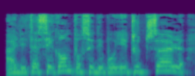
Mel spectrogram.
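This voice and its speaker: A man's voice: high voice, fairly even intonation, very fast, darkish tone, breathy edge, dry recording, studio quality. A reader voicing a sulky young man who grumbles reluctantly. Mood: grumbling.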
